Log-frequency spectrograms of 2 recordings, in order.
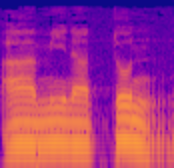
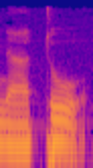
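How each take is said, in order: First: The word ends in an added n sound. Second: The word ends in a plain u vowel. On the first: The speaker calls it wrong. "jangan dibaca" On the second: The speaker calls it right. "pakai dhammah tanpa tanwin"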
